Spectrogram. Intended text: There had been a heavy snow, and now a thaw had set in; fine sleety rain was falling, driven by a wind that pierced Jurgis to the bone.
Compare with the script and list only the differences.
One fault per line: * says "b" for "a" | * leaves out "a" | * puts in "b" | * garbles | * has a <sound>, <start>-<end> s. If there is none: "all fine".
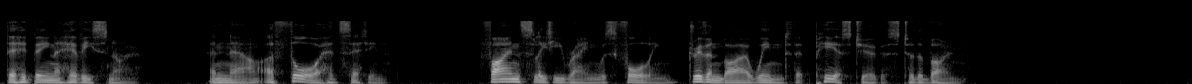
all fine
